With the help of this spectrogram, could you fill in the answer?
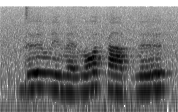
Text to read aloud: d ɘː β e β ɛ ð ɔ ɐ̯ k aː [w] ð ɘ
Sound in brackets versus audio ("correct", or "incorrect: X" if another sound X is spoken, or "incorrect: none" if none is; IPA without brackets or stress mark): incorrect: b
